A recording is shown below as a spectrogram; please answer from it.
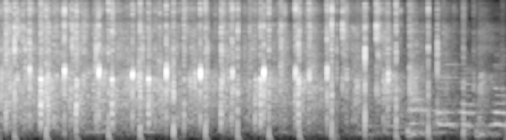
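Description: Audience at an art exhibition opening in the Morvan clapping for a prize winner, with distinct individual claps in a scattered, moderately close round that thins toward the end amid a few voices.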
